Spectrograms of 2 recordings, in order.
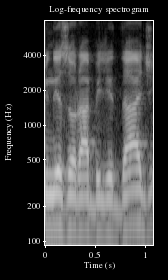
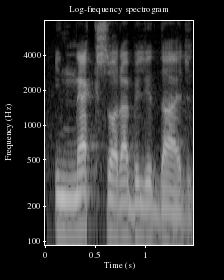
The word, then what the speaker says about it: inexorabilidade: Então, inesorabilidade e não inexorabilidade, tá certo?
